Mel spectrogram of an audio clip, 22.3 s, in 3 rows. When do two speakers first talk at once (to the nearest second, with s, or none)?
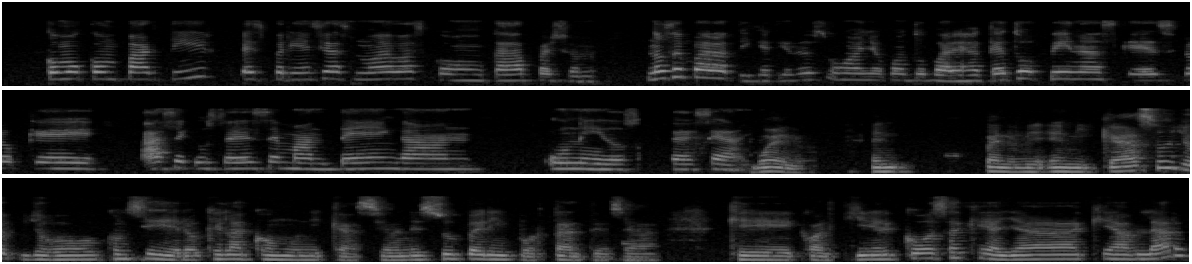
none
